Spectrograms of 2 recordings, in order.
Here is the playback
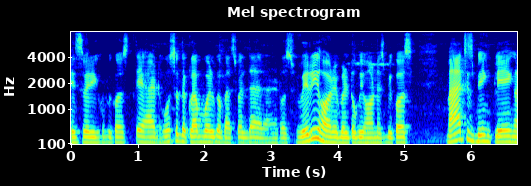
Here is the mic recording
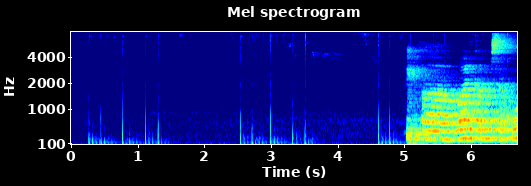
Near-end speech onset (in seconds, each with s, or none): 5.0 s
